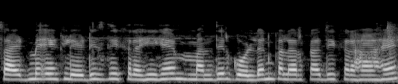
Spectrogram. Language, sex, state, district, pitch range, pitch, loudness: Hindi, female, Chhattisgarh, Bilaspur, 225-250 Hz, 235 Hz, -17 LUFS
